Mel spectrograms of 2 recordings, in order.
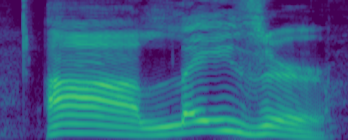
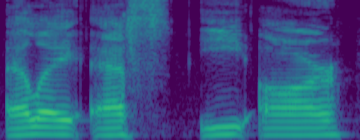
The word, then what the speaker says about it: laser: Laser. Laser. Alex. Laser. Or actually laser is spelled with an S, but it's pronounced with a Z.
